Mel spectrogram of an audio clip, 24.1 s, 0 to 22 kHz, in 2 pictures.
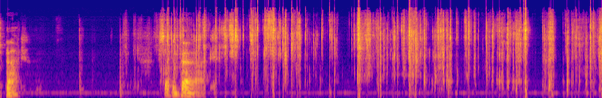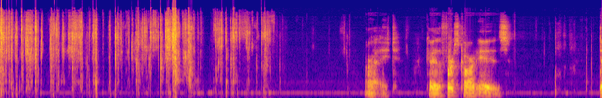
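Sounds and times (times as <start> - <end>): wrapper tearing and crinkling: 2.5 - 17.8.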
